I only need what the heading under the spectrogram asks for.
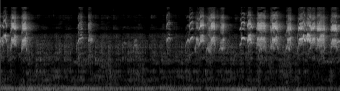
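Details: Sooty-headed bulbul chicks, local birds, competing for hand feeding as they are fed daily: bursts of high, rapid, scratchy chirping in repeated clusters, growing denser and louder toward the end, over a faint low hum.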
